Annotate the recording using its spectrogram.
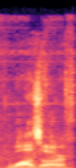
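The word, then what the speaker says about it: oiseaux: in in French the word for bird is pronounced wazar but it's spelled like o i s e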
